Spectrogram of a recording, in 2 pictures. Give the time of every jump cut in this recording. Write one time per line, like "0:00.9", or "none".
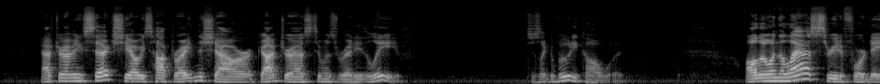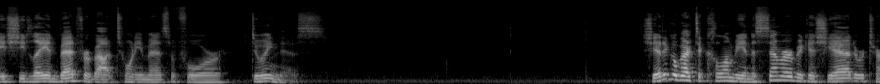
none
